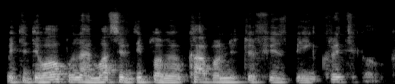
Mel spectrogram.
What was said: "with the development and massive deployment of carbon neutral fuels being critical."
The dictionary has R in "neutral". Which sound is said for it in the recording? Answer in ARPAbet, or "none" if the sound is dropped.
none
